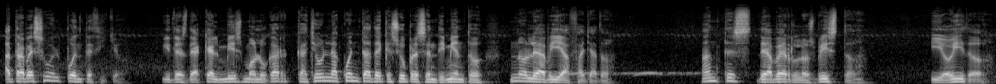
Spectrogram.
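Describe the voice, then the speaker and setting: A man's voice: mid-range voice, moderate pace, fairly bright tone, a little hiss or hum. A man narrating a literary audiobook in a dramatic, scripted storytelling style. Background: music.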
